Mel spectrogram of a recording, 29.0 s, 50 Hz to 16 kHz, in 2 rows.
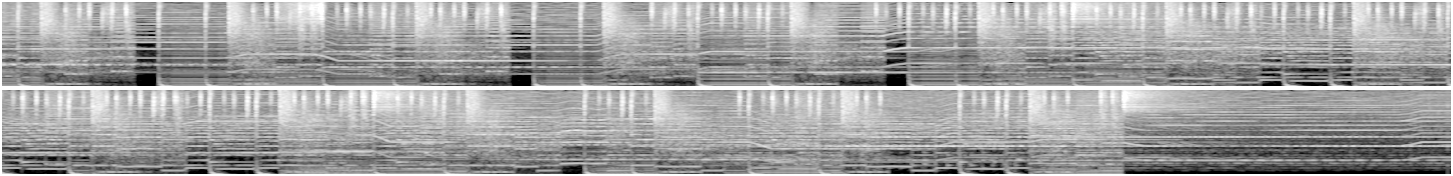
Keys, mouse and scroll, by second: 2.3 click, 2.7 click, 5.2 Delete, 5.6 click, 5.7 click, 6.7 click, 6.9 click, 7.5 middle click, 7.8 middle click, 7.9-8.2 scroll down 1, 8.2 F3, 8.9 alt+middle click, 10.4 alt+scroll up 1, 11.0-11.6 scroll up 1, 12.4 middle click, 13.2 scroll down 1, 14.2 scroll up 1, 14.8 scroll up 1, 16.1 click, 16.2 click, 17.0 click, 17.7 click, 18.2 middle click, 18.6 middle click, 19.8 scroll down 1, 20.6 click, 22.8 click, 23.2 middle click, 23.2 scroll up 1, 24.8 scroll up 1, 25.0 middle click, 25.6 scroll down 1, 26.5 middle click, 28.2 click.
